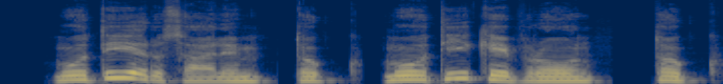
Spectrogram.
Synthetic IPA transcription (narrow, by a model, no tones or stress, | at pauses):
moːt̪iːjɛɾʊsaːlɛmt̪ɔkːɔ̥moːt̪iːkebɾoːn | t̪ɔkːɔ̥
